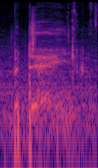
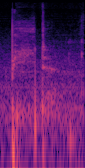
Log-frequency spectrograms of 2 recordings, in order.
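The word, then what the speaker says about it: Bede: So, how do you pronounce that name? B-E-D-E? Bidet? Bid? Or Bead? I'll just call him Bidet.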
